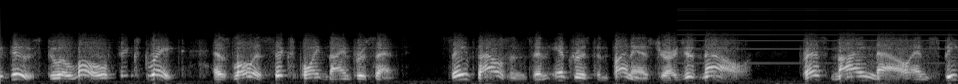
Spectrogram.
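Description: A recording of sounds carries USB whine from 6.77 s to the end. It's a steady 1 kHz tone, loudest at 2 kHz, roughly 30 dB below the sound, leaking from USB bus current.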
